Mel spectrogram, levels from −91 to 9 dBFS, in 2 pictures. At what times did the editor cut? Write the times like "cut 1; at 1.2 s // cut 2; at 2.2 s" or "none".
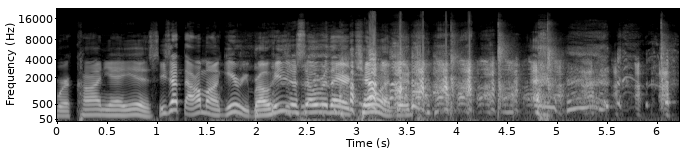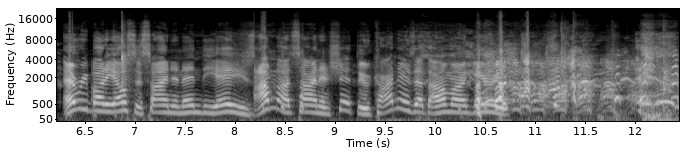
cut 1; at 1.0 s // cut 2; at 8.1 s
